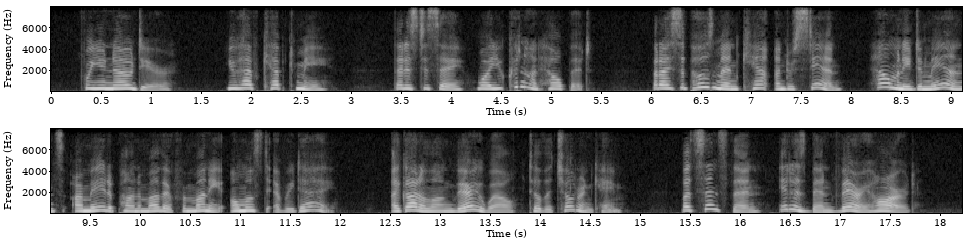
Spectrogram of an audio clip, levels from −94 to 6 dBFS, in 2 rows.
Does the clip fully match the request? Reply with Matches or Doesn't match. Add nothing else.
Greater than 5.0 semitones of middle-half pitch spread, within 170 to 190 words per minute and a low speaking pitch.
Doesn't match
